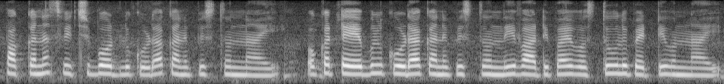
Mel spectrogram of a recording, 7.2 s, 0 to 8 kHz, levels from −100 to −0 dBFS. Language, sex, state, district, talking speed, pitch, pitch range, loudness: Telugu, female, Telangana, Mahabubabad, 110 wpm, 245 Hz, 235-260 Hz, -17 LUFS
